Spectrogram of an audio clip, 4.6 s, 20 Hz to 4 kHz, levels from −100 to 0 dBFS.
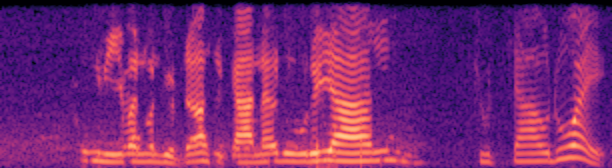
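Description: Other side's voice leaking through from 0.0 to 0.55 s: a faint second voice, about 35 dB below the speech, sits under the start of the clip. The likely cause is a loudspeaker on the talker's device feeding the far end back into the microphone, with the echo canceller leaving a residue. It returns from 2.36 to 2.42 s as a brief scrap, much louder at about 15 dB below the speech, and it is cut off in the same narrow band as everything else, since nothing reaches above 4 kHz, which fits a narrowband telephone codec.

Speech suppressed in double talk from 0.59 to 1.78 s: the talker's level sinks by up to about 10 dB, for roughly 0.7 s in total, most likely because both sides spoke at once and the echo canceller turned down everything it could not separate from the echo. The same dip, again up to about 10 dB, returns from 2.1 to 2.33 s. A shallower drop of about 5 dB follows from 2.82 to 3.11 s. 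Each time the voice recedes for a moment.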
